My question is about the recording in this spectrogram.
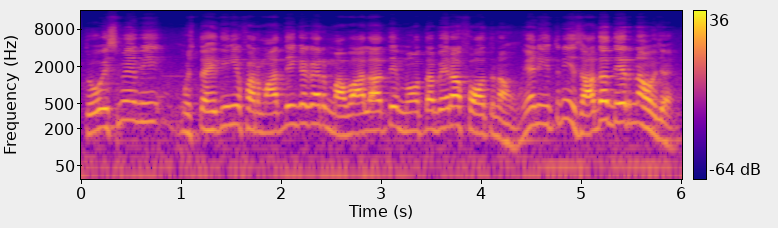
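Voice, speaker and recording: A man with a high voice gives a religious lesson on prayer rules. He explains each ruling patiently, slowing down to demonstrate correct pronunciations. Faint noise sits under the recording. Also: lively intonation. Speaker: religious teacher.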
